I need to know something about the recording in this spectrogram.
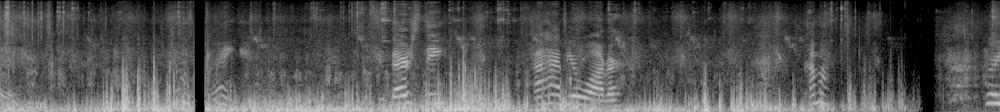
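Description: Steady rumbling noise on a handheld phone's microphone during a walk. There are a few short voice-like sounds in the middle, and the sound drops out briefly about two seconds in and again just before the end.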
